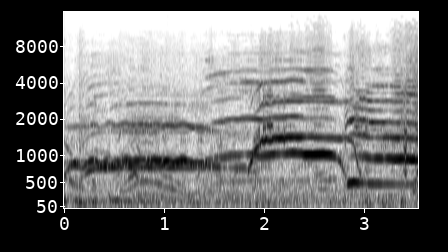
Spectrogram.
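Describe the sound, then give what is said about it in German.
A crowd at a Pride parade cheers and shouts loudly, with shrill voices and whistle-like tones sliding up and down over a dense, continuous wash of noise. “Leute, macht mal ein bisschen Lärm!”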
